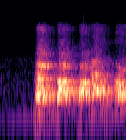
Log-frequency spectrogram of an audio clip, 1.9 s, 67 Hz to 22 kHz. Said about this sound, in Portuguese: É isso que dá ter um canil em casa, parabéns. 5 mil cachorro, mais os da rua.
